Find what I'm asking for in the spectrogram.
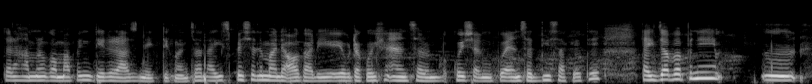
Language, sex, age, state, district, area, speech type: Nepali, female, 30-45, West Bengal, Kalimpong, rural, spontaneous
